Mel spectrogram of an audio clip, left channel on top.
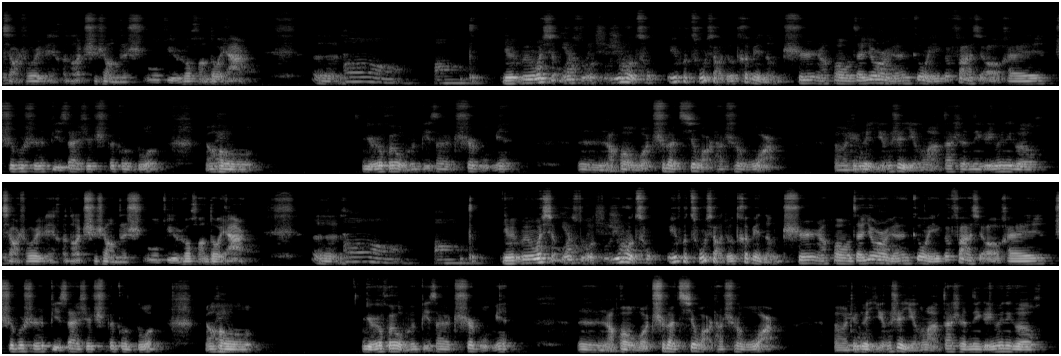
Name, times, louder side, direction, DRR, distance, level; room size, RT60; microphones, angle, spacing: voice 1, 0.0-2.4 2.7-3.4 5.0-13.1 14.2-15.6 16.3-18.3 18.9-21.0, right 4 dB, 75° right, 10 dB, 0.5 m, -30 dB
voice 2, 3.4-4.7 5.3-6.5 8.7-8.9 9.2-9.4 12.7-12.9 16.5-16.8 18.9-19.2, right 1 dB, 20° right, -1 dB, 1.7 m, -42 dB
5.1 x 2.6 x 3.7 m, 0.34 s
head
